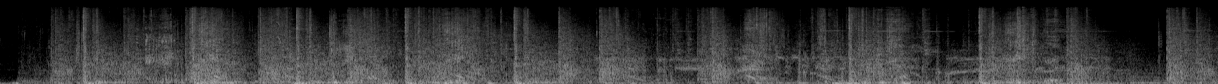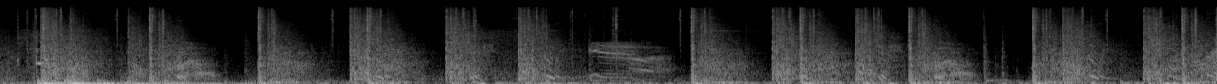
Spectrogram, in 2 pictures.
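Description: Semi-automatic rifle fire in Fallout 76, a dense, loud, continuous stream of rapid shots with short irregular gaps between bursts throughout.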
